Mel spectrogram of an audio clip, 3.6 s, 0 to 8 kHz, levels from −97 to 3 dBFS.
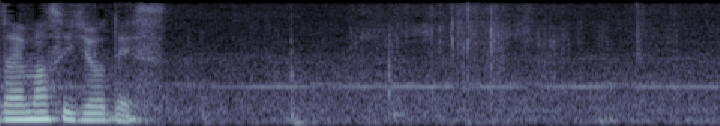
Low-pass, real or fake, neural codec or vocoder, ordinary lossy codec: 7.2 kHz; real; none; MP3, 32 kbps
